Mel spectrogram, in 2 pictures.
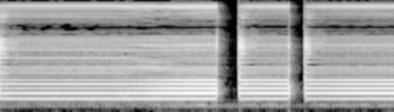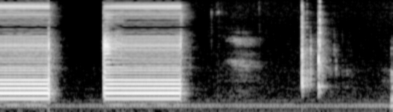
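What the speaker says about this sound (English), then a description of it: "This is on the real Stylophone, and I'm just going to play. I'll play a D." Real Stylophone, a small stylus-played analogue synthesizer, sounding a D note as a bright buzzy reed-like tone in four separate held presses, the longest about a second and a half, alone over a faint low hum.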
